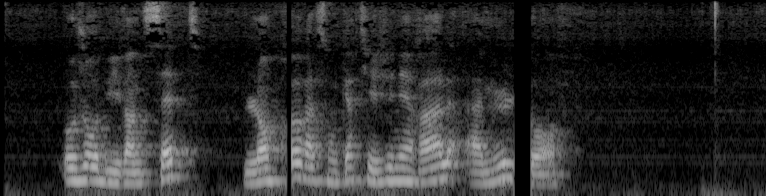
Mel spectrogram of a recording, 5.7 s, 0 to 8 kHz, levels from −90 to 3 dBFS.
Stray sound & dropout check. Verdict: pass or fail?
fail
